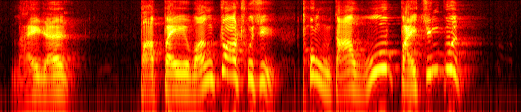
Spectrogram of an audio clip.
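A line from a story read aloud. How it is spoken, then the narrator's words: Angry shout. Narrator (Chinese): 他高声怒喝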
